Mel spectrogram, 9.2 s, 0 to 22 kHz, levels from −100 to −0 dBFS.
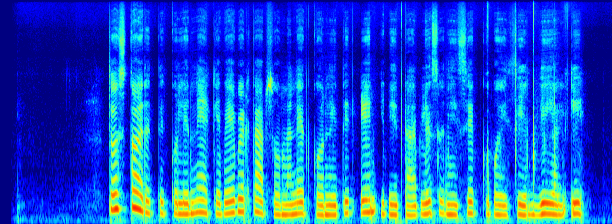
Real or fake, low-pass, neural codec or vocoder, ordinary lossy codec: fake; none; codec, 44.1 kHz, 3.4 kbps, Pupu-Codec; none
